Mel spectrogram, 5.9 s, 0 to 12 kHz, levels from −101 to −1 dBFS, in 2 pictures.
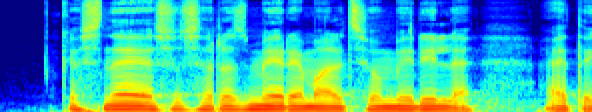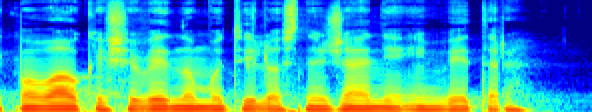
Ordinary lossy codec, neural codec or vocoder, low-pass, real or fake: none; none; none; real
